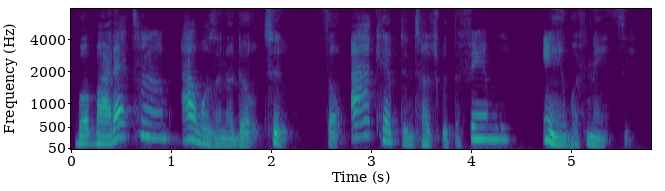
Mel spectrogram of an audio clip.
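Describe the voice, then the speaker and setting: A woman's voice: low voice, very animated, normal speed, darkish tone, husky, full character voice. A woman voicing a frank older aunt in an audio story, folksy and emphatic as she reminisces. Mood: wistful, earnest. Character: older Southern family aunt, frank, gossipy, sympathetic.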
